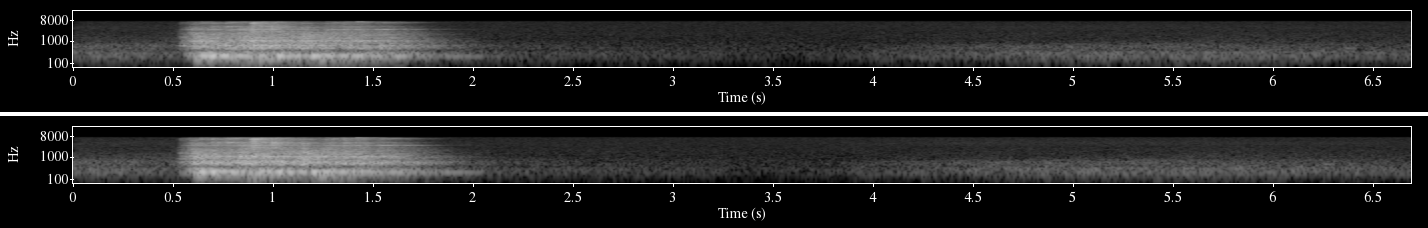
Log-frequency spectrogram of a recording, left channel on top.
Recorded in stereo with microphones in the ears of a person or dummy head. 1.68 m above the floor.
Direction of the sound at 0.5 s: 15° right (ahead or behind).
